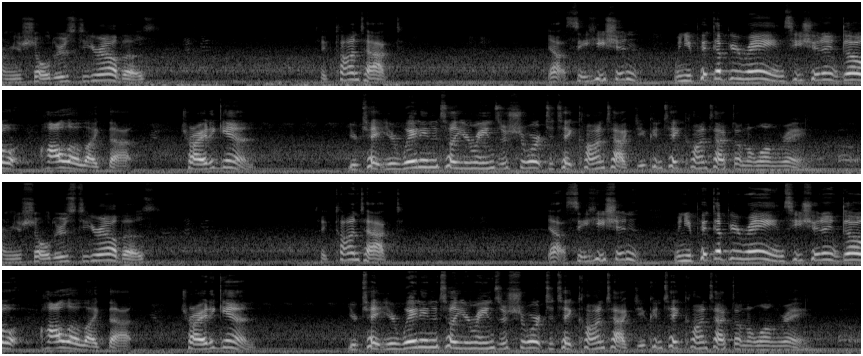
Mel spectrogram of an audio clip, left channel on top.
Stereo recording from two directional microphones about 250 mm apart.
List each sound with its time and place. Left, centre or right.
0.0 s a woman's voice: right
3.2 s a woman's voice: right
5.5 s a woman's voice: right
12.0 s a woman's voice: right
